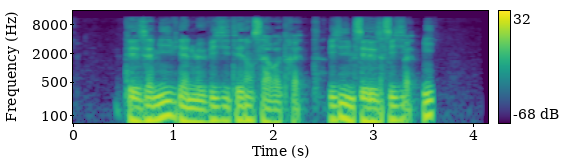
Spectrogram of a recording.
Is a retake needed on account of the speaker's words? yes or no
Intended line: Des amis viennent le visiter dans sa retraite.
yes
